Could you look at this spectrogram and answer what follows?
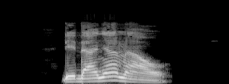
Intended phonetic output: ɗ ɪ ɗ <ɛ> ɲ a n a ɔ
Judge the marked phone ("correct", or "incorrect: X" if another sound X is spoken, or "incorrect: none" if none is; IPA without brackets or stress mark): incorrect: a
